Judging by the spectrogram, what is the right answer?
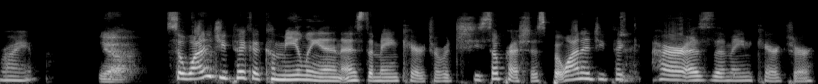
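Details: Adult woman speaking; ordinary speech.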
